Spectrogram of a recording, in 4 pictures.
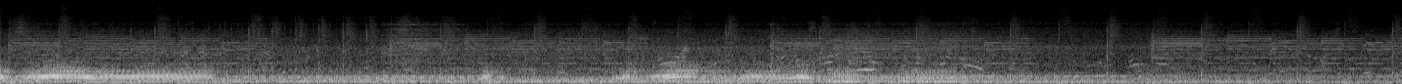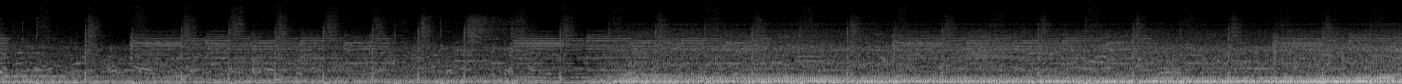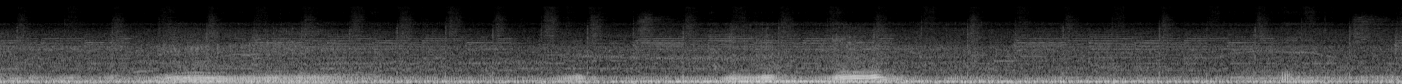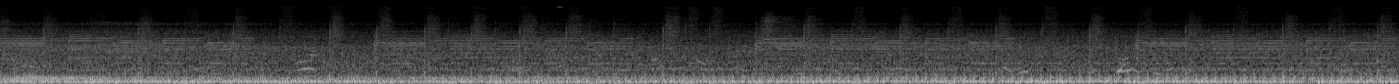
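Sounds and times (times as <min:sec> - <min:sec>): motorcycles revving: 0:00.0 - 0:56.0
music: 0:00.0 - 0:56.0.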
